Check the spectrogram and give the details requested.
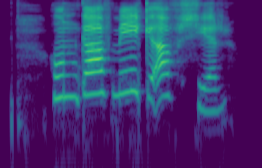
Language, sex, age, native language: Icelandic, female, 8, Icelandic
